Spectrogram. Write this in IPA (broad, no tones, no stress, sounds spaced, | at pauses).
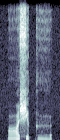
ɑ ɕ ə k ə̤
